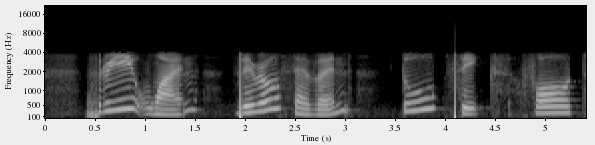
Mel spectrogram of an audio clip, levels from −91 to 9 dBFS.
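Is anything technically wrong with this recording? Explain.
Yes, there are two kinds of fault, each occurring twice, heard through a telephone-band G.711 channel.

Packet loss with pitch repetition occurs at 1.32 to 1.38 s (60 ms) and 2.97 to 3.00 s (30 ms), which suggests two lost packets and then one. The receiver loops the last pitch period and fades it over about 50 ms. The 30 ms gap sounds like a briefly held, buzzy tone. The 60 ms gap buzzes, decays toward silence, then cross-fades back into the speech. On the waveform this shows as identical repeating cycles shrinking in amplitude. On a spectrogram it shows as frozen, flat harmonic stripes.

Invalid numbers at full scale occur at 1.94 s and 4.08 s. A calculation produced infinite or invalid values, which were pinned to maximum level for roughly 12 ms, fitting a 512-sample block. Because each block is so short, each one sounds as a single loud bang. 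The waveform shows a block held flat at one extreme, far beyond the speech peaks, and the spectrogram shows a bright broadband vertical stripe.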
